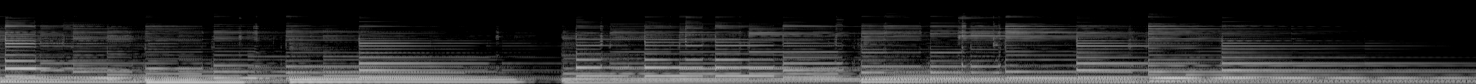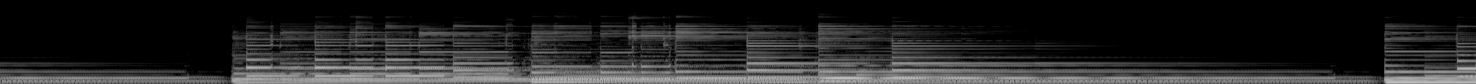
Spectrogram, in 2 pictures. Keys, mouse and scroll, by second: 0.5 space, 0.9-2.5 drag, 2.5 space, 2.9-3.3 drag, 3.3 space, 4.8-5.8 drag, 5.8 space, 6.4-7.5 drag, 7.5-7.9 scroll down 2, 7.9 space, 10.2 middle click, 11.1-11.6 middle drag, 11.6 KP_1, 12.1-12.9 shift+middle drag, 12.9-13.2 scroll up 2, 13.2-13.9 shift+middle drag, 13.9 scroll down 1, 14.1-15.1 middle drag, 15.1-16.7 drag, 17.9-18.4 drag, 18.4-18.9 scroll down 3, 19.1 click, 26.7-29.5 drag.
